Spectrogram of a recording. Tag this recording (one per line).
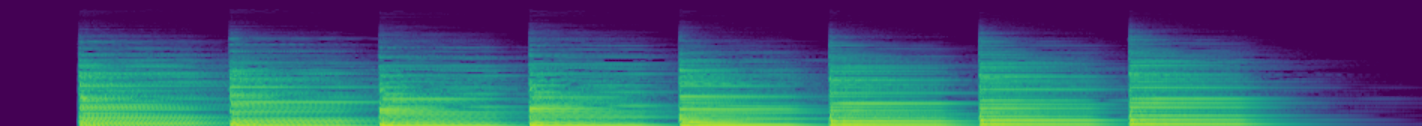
piano
c
scale
major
